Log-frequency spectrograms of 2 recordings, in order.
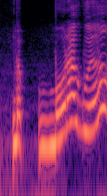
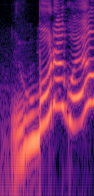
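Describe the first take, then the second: First: 말을 더듬으며 놀라 되묻는 아내 목소리; 당황해서 더듬기. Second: High, rising-pitched cry of disbelief; shocked. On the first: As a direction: stammer in higher-pitched disbelief as the flustered wife. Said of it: "아내는 당황해서 말을 더듬기 시작했습니다". (당황해서 높은 목소리로 말을 더듬음) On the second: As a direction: blurt it as the stunned wife, voice shooting up. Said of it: "아내는 너무 놀란 얼굴로". (깜짝 놀라 높게 되묻는 목소리) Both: A narrator's reading.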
